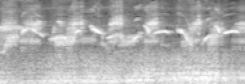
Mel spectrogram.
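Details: A tame Chinese hwamei, caged for three years, sings in a competitive fighting bout. Clear, high whistled phrases of rising and falling slurs follow one another without pause over a steady background hiss.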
